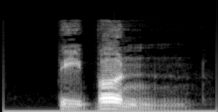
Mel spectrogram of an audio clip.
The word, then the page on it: pipón: espagnol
